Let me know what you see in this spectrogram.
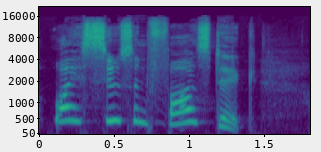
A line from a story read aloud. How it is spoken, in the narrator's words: exclaim in a fine, unhindered voice, as if she were calling across a field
